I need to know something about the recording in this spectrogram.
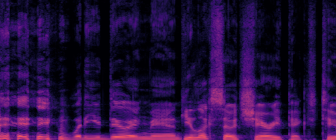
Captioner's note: laughs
